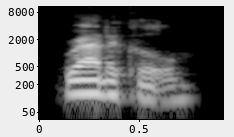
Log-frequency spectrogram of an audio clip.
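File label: "radical", Australian English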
